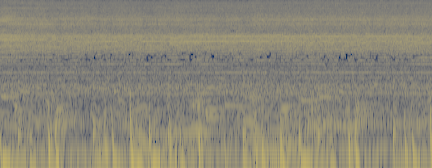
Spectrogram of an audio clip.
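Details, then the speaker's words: Steady high-pitched motor whine, faint background music: podiatry burr drill used while removing a tiny, very painful corn on the side of a toe in a patient with Morton's neuroma. "what i'm gonna do is just use a drill"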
